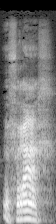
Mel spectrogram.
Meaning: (noun) 1. question, query 2. question, issue, problem 3. interrogative, question (sentence form formulating a query) 4. demand; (verb) inflection of vragen: first-person singular present indicative
- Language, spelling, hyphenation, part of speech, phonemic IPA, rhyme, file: Dutch, vraag, vraag, noun / verb, /vraːx/, -aːx, Nl-vraag.ogg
